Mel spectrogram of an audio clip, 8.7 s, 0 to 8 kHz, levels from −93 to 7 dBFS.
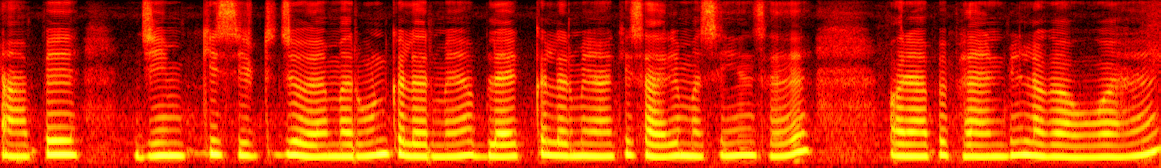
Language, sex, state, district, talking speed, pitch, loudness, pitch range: Hindi, female, Bihar, Patna, 190 wpm, 220 Hz, -14 LUFS, 215-235 Hz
